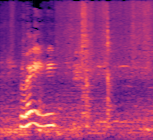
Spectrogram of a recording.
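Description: A short wavering tone, the loudest sound, followed about a second in by the crackle of a thin plastic bag being handled.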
